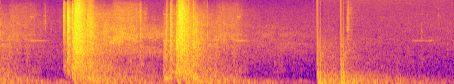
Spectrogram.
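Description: Field artillery cannon rounds fired at a Marine practice range: two heavy booming blasts about a second apart, each trailing off in a long rumble, then two sharper close reports near the end.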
